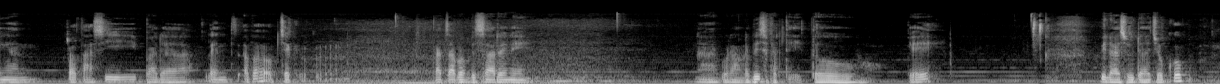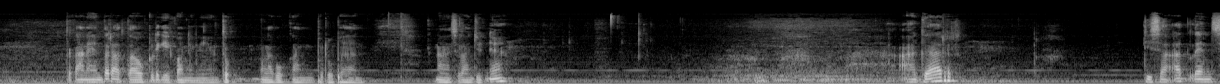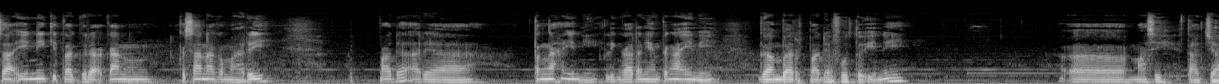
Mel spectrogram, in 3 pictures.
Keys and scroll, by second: 17.9 super+-, 22.6 super+=, 23.6 super+space.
